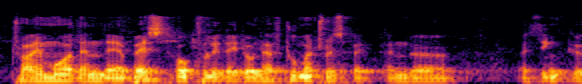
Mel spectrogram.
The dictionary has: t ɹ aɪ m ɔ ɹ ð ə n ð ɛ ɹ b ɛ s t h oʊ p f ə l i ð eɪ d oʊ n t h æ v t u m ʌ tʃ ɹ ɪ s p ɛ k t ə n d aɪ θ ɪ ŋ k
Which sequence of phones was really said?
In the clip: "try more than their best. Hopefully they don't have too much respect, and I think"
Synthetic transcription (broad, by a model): t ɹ aɪ m ɔ ɹ ð ə n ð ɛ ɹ b ɛ s t h oʊ p f ə l i ð eɪ d oʊ n t h æ v t u m ʌ tʃ ɹ ɪ s p ɛ k t ə n d aɪ θ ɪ ŋ k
